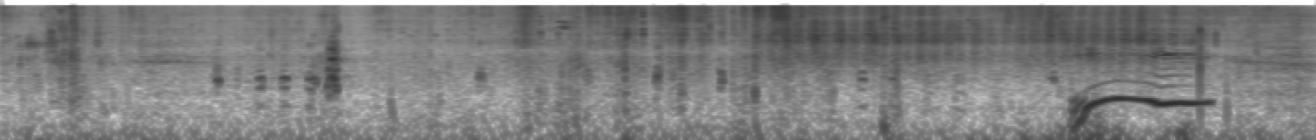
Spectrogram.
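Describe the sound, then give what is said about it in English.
Hens cluck softly against outdoor background noise with scattered light taps, then one hen gives a louder, drawn-out call near the end. “In fact, all the hens have walked past me and now, now outside, so I'm going to take a walk outside and join them.”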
